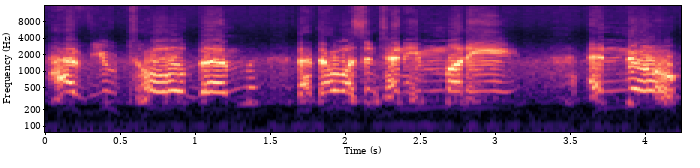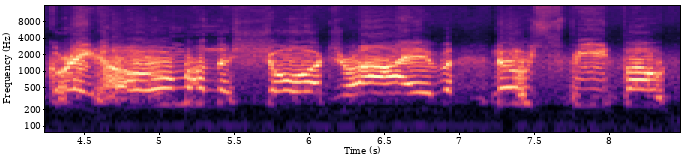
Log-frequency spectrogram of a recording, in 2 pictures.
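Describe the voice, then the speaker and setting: A hateful, godlike machine villain, speaks in a high, creaky voice and stretches words with theatrical menace. It is sadistic and mocking, delivering a dramatic monologue on a dull, lo-fi home recording. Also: male voice, noisy background, full character voice. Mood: mocking, accusing. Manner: theatrical, menacing, drawn-out words, swinging from hushed to shrieking. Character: sadistic, hate-consumed male supercomputer, mocking, theatrical, godlike. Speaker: amateur voice actor.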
